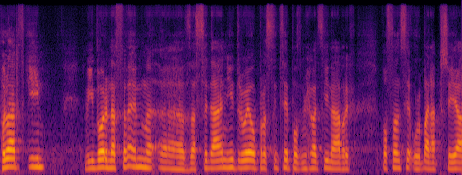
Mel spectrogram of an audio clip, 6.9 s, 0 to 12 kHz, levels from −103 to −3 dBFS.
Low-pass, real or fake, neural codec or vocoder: 10.8 kHz; fake; codec, 16 kHz in and 24 kHz out, 0.8 kbps, FocalCodec, streaming, 65536 codes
